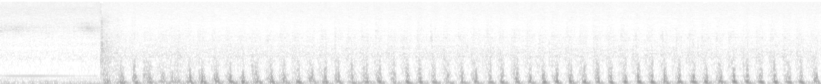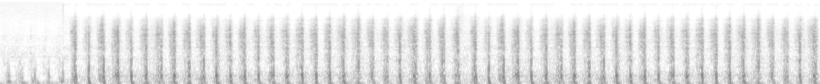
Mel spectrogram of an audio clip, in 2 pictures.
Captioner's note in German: Hubschraubergeräusch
